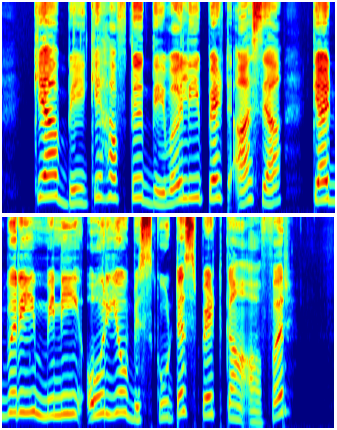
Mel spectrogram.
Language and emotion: Kashmiri, neutral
